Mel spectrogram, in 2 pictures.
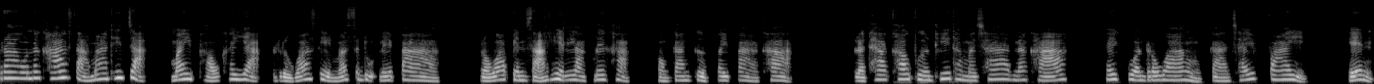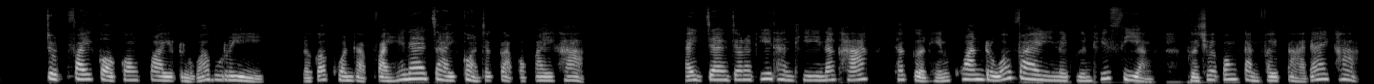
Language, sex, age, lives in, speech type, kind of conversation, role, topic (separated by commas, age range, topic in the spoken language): Thai, female, 35-39, Thailand, read, expert-assistant, expert, ทำไมต้องมีการป้องกันไฟป่า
